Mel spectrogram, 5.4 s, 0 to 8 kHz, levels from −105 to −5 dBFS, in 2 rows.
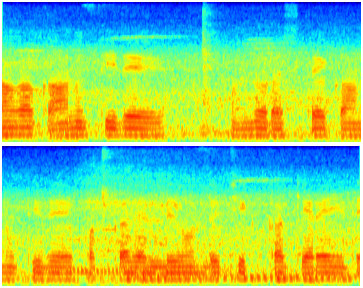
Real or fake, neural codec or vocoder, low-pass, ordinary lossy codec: real; none; none; none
